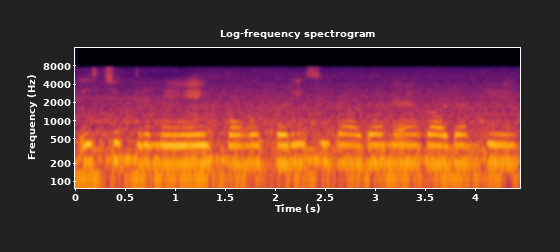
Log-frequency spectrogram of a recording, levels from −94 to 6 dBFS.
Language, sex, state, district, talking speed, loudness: Hindi, male, Chhattisgarh, Raipur, 150 wpm, -14 LUFS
